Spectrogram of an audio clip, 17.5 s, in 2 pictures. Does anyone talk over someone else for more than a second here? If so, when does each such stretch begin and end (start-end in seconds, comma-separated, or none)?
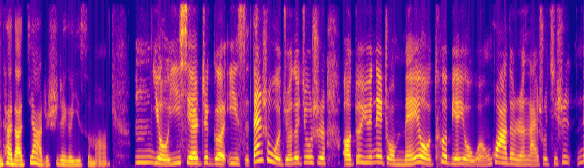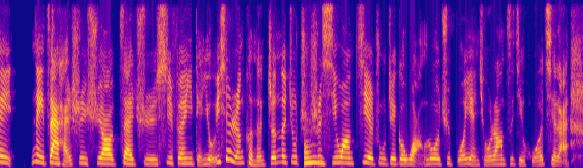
none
